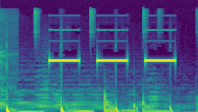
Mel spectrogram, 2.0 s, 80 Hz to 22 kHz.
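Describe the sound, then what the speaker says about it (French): A kitchen cooker timer sounds three short, clear, high beeps in a steady rhythm over a low musical background. "le petit bip nous a signalé que les 5 minutes étaient terminées"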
